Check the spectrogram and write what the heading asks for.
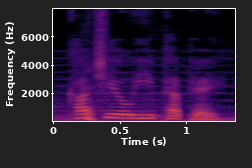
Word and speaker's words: Cacio e Pepe: I'm going to attempt to say this, and then I'm going to play you how to actually say it. – Fine. – Cacio e Pepe. And then it actually is said like Cacio e Pepe. – Cacio e Pepe. – Okay, it's close.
